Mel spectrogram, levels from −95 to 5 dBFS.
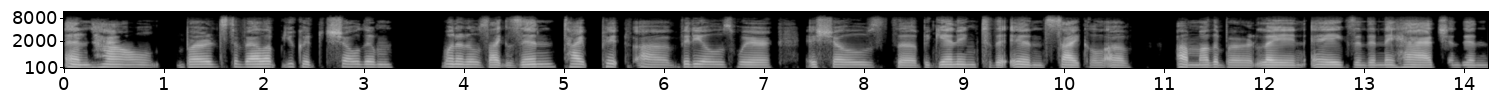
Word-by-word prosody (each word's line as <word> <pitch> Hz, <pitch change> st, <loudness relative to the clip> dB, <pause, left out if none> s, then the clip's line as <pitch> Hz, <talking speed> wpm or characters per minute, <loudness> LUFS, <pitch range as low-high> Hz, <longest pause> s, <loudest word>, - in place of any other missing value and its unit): and 145 Hz, -2 st, +4 dB
how 150 Hz, -2 st, +1 dB, 0.2 s
birds 155 Hz, +3 st, +1 dB
develop, 160 Hz, -1 st, +2 dB
you 175 Hz, -, -8 dB
could 160 Hz, -3 st, -5 dB
show 160 Hz, -2 st, +4 dB
them 155 Hz, -1 st, -4 dB, 0.5 s
one 165 Hz, -1 st, 0 dB
of 160 Hz, -, +1 dB
those, 150 Hz, -3 st, -2 dB
like, 140 Hz, -2 st, +2 dB
zen-type 160 Hz, +4 st, +1 dB
pic 180 Hz, -2 st, -2 dB, 0.2 s
uh, 145 Hz, -3 st, -2 dB
videos 155 Hz, -1 st, -2 dB
where 140 Hz, -1 st, 0 dB, 0.3 s
it 150 Hz, -, -3 dB
shows 145 Hz, -2 st, 0 dB
the 135 Hz, -1 st, -1 dB
beginning 150 Hz, +1 st, +1 dB
to -, -, 0 dB
the 135 Hz, -, -2 dB
end 145 Hz, -5 st, -1 dB
cycle 135 Hz, -1 st, +2 dB
of 135 Hz, -2 st, -2 dB, 0.5 s
a -, -, +5 dB
mother 140 Hz, +1 st, -2 dB
bird 135 Hz, 0 st, -5 dB
laying 140 Hz, -1 st, +3 dB
eggs, 145 Hz, -2 st, +1 dB
and 140 Hz, -1 st, -5 dB
then 140 Hz, 0 st, -4 dB
they 140 Hz, 0 st, +1 dB
hatch, 140 Hz, 0 st, +3 dB
and 135 Hz, 0 st, -11 dB
then 135 Hz, -1 st, -4 dB
145 Hz, 155 wpm, -24 LUFS, 140-155 Hz, 0.5 s, a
